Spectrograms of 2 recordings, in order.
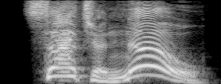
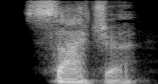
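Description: First: High, loud warning; alarmed cry. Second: Said in the usual way. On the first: A narrator's reading. Cece calling her dog off, crying out. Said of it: "Cece cried".

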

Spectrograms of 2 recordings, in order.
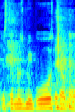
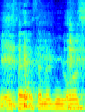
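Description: First: Sultry, seductive voice, louder, breaking into laughter; hammed-up femme fatale; sensual voice. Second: Sensual voice. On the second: Pretend. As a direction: play a femme fatale, half laughing. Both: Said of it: "Ahorita anda con voz sensual".

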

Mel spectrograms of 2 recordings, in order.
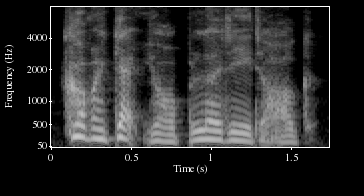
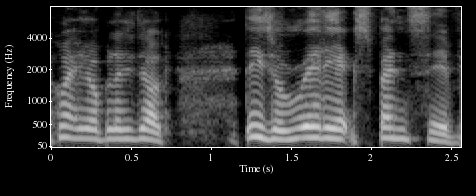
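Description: First: Mild imitation of a yelling farmer, higher; half-hearted shout of an angry farmer. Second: Much higher mock yell of an angry farmer. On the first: Retelling the farmer on the quad bike, mild mock yell. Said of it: "You should dramatize that a little bit better". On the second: Redoing the farmer's shout after being asked, hammed-up yell. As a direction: ham up the farmer bellowing at them. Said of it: "this was very loud".

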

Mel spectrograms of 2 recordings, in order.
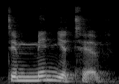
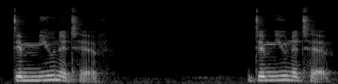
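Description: First: "diminutive" said dih-MIN-yuh-tiv, MIN stressed; correct pronunciation. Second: "diminutive" said as dim-YOO-nuh-tiv; wrong pronunciation. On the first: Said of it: "is how to pronounce that". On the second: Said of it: "I've been mispronouncing this word". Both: Shown as a demonstration.

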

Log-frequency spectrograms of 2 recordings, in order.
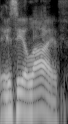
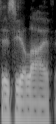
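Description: First: Higher, louder retold urgent question; mildly alarmed, retelling an anxious question. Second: Said in the usual way. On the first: Son asks mom if dad is alive, retold urgent question.

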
